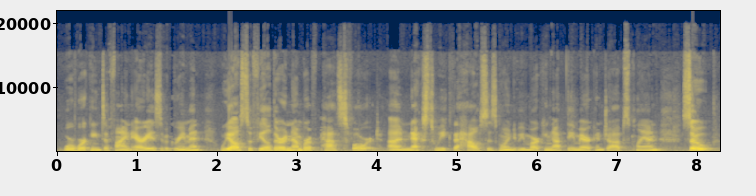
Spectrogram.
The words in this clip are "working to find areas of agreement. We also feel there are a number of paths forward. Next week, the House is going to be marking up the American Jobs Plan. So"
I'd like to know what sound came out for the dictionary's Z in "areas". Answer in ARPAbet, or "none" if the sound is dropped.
Z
